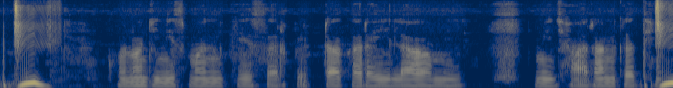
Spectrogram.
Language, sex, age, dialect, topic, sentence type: Chhattisgarhi, male, 18-24, Central, agriculture, statement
